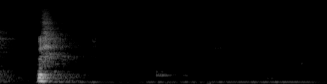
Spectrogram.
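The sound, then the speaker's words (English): In a film scene, a single sharp, crunching burst of bones breaking, loud and brief, fading within half a second into a low, quiet rumble with no voices. “Oh, you heard those bones crunch.”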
